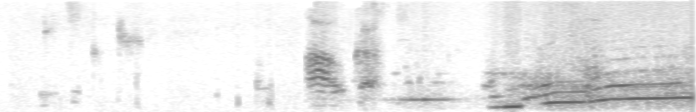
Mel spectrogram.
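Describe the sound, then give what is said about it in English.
Japanese import car engine revving after some talk, a loud rev climbing in pitch through the last second and a half. “Don't nobody want to hear that little fucking rice burner.”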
